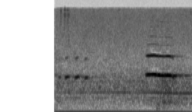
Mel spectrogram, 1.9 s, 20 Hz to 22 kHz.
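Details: Eurasian pygmy owl recorded in March 2024, giving a single short, clear, mid-pitched whistled hoot after a brief silence, over a steady faint background hum.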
